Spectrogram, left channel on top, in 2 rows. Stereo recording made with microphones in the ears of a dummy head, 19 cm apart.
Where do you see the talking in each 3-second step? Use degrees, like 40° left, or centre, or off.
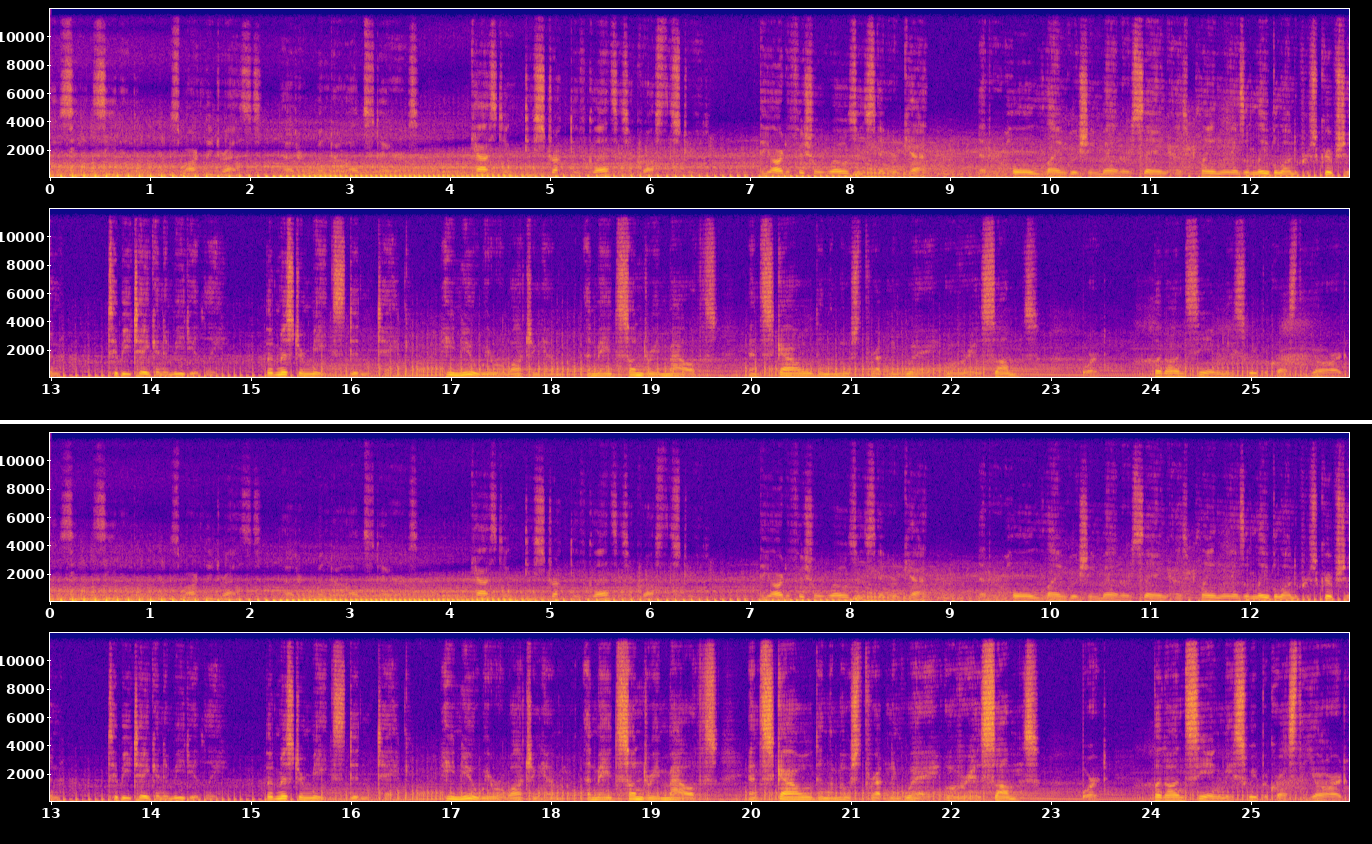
50° left, 40° left, 40° left, 30° left, 20° left, 10° right, 40° right, 60° right, 80° right.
